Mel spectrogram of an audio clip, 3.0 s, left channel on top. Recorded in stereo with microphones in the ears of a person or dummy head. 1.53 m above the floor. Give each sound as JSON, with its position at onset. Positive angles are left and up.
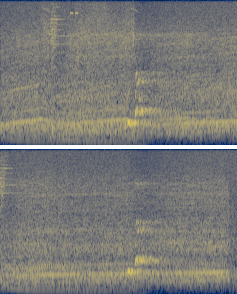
{"t": 1.5, "sound": "a giggle", "side_deg": 35, "distance_m": 1.6}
